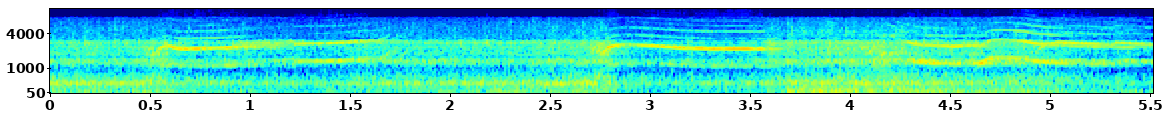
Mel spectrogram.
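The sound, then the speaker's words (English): Killer whales (orcas) call underwater, recorded with a hydrophone and broadcast live on the radio station Orca FM, run by Vancouver Aquarium in Canada: three drawn-out, squealing tonal calls that swoop upward and then hold, rising clearly above a constant hiss of hydrophone noise, with no voices. “No presenters, no music, just the sound of killer whales calling to each other.”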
